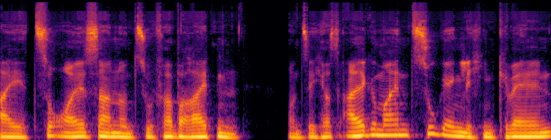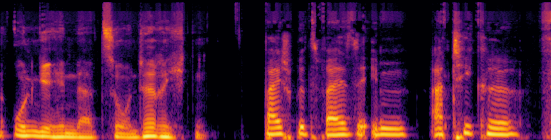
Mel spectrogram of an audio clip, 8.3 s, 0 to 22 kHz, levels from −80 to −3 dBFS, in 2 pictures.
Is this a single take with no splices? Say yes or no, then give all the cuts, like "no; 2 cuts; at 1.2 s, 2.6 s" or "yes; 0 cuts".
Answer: no; 1 cut; at 6.0 s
